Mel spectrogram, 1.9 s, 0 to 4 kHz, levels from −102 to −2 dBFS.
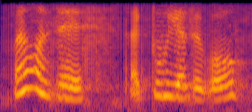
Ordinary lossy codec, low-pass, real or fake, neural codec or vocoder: none; 3.6 kHz; fake; vocoder, 22.05 kHz, 80 mel bands, Vocos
